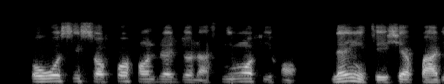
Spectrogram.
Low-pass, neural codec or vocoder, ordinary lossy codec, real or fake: 7.2 kHz; none; Opus, 16 kbps; real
